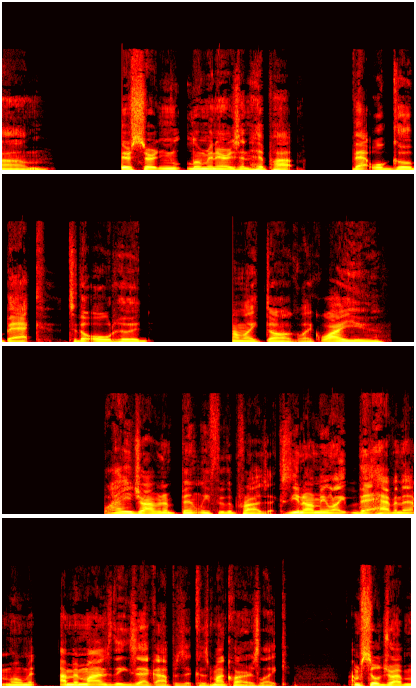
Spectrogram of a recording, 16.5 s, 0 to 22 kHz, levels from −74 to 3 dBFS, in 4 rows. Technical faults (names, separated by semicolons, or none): clipped start after a pause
